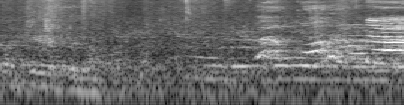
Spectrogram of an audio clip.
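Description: Faint background voices, with a higher-pitched, child-like voice rising in the second half.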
